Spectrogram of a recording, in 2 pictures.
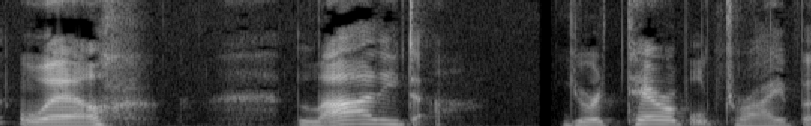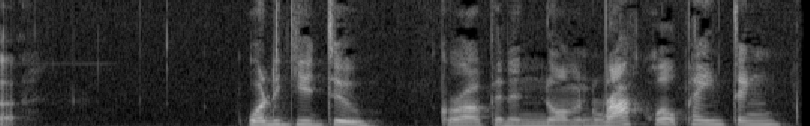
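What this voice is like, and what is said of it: Poor imitation of a film character. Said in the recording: “that impression was terrible. I probably sound more like a character off The Sopranos than Alvy.”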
